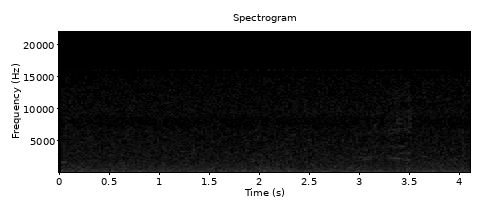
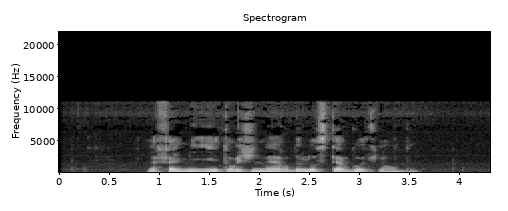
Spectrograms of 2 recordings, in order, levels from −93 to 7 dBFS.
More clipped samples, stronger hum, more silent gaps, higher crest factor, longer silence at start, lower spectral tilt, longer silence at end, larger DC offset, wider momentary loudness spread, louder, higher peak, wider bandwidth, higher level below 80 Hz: neither; neither; neither; second, 14 dB vs 20 dB; second, 0 s vs 0.9 s; second, -2.5 dB/octave vs -6.5 dB/octave; second, 0 s vs 0.75 s; neither; second, 1 LU vs 11 LU; second, -70 LUFS vs -21 LUFS; second, -58 dBFS vs -2 dBFS; first, 16.5 kHz vs 11.5 kHz; second, -90 dBFS vs -46 dBFS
